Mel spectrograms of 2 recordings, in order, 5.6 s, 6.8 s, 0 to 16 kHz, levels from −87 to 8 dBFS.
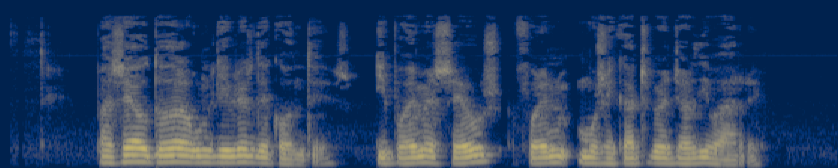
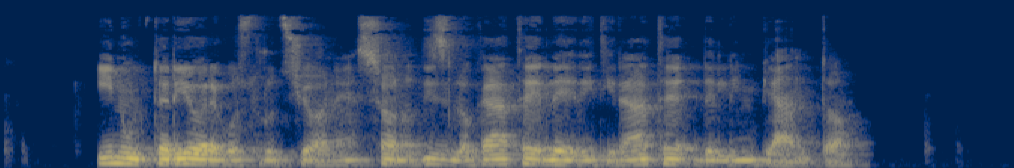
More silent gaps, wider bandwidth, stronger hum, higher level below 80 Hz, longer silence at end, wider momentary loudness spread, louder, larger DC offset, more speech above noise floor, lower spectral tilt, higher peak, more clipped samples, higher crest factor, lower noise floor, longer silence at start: neither; about the same, 11.5 kHz vs 11.5 kHz; neither; second, -62 dBFS vs -46 dBFS; second, 0.5 s vs 1.05 s; about the same, 13 LU vs 12 LU; about the same, -23 LUFS vs -21 LUFS; neither; second, 33 dB vs 56 dB; about the same, -6.5 dB/octave vs -6.5 dB/octave; about the same, -6 dBFS vs -4 dBFS; neither; about the same, 16 dB vs 18 dB; second, -55 dBFS vs -76 dBFS; about the same, 0.65 s vs 0.65 s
